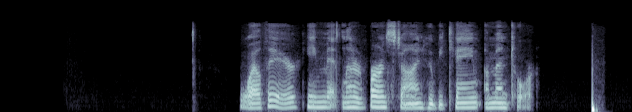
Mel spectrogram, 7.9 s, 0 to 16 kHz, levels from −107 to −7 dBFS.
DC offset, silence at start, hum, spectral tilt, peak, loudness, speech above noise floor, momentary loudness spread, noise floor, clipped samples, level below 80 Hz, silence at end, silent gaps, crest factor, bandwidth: under 0.1%; 3 s; none; -7.5 dB/octave; -2 dBFS; -27 LUFS; over 62 dB; 11 LU; under -90 dBFS; under 0.1%; -38 dBFS; 0.45 s; none; 28 dB; 7.8 kHz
